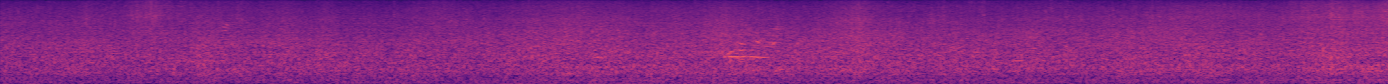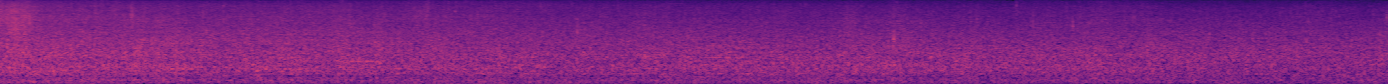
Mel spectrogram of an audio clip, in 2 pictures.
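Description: Steady rushing of wind and moving water, swelling slightly a couple of times, with no clear engine tone.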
